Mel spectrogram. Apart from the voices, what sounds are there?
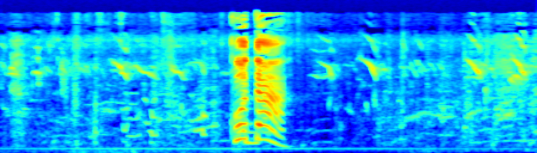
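chickens and chicks clucking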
